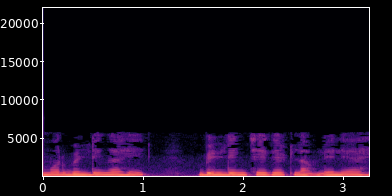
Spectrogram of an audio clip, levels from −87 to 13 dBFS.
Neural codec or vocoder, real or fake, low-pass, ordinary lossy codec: none; real; 7.2 kHz; MP3, 24 kbps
